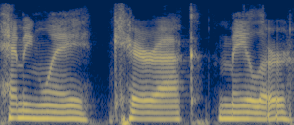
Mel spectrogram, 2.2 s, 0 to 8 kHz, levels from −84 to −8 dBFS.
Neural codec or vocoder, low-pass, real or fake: none; 7.2 kHz; real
